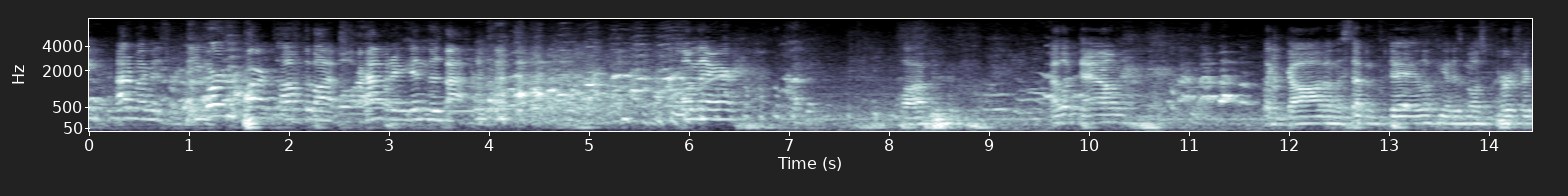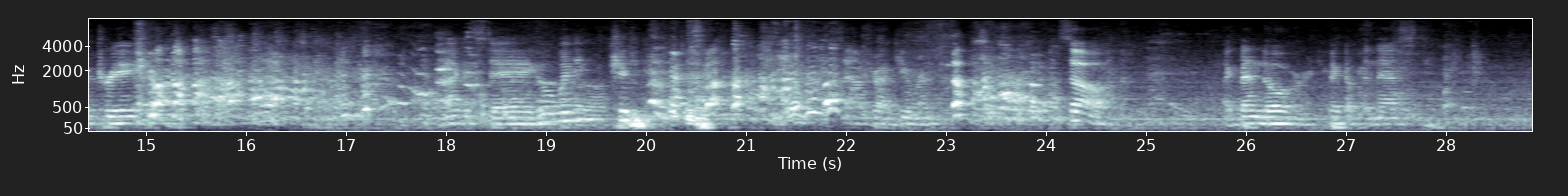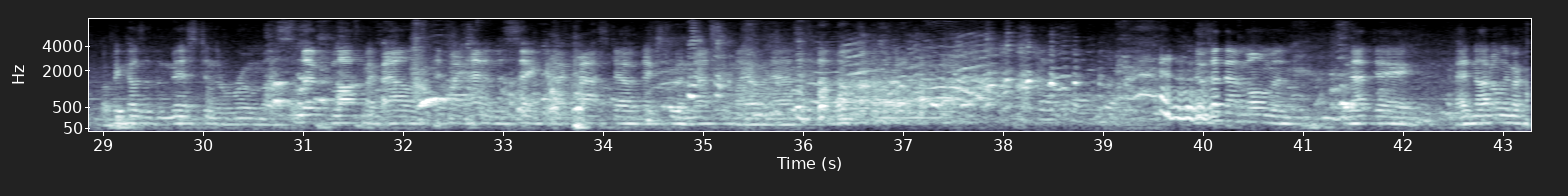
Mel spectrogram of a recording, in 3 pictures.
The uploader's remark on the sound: High-End Bootleg is a bootleg recording of An Evening of Comedy. At Bar1911 as part of their After Hours Series. Performed before a sold-out audience in Charlottetown, Prince Edward Island.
